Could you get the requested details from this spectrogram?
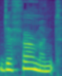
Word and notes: deferment: British English

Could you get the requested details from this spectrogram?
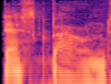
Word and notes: deskbound: British English

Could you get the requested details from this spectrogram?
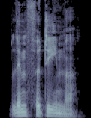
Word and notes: lymphedema: British English

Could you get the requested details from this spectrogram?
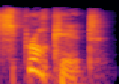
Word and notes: sprocket: British English

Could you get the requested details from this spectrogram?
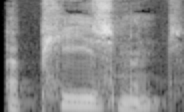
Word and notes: appeasement: British English

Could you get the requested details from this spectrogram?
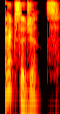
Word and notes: exigence: British English

